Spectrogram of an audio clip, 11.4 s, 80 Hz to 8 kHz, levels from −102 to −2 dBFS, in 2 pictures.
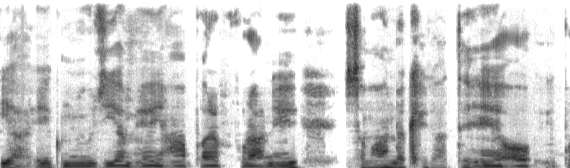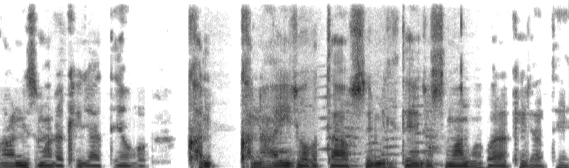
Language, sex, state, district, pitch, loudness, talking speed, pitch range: Hindi, male, Bihar, Jamui, 105 Hz, -23 LUFS, 135 wpm, 100-105 Hz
